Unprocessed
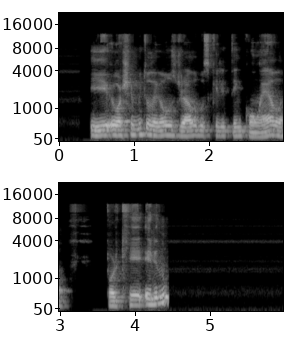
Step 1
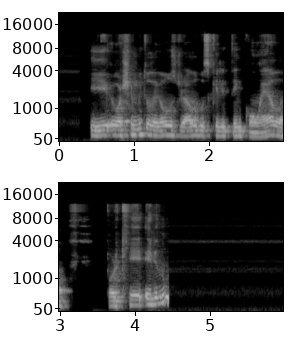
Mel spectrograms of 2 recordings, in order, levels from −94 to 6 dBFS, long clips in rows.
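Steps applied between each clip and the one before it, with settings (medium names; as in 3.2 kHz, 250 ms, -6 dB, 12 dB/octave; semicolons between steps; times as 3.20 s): reverse; compression 5:1, threshold -35 dBFS, peak gain reduction 12.5 dB; reverse; spectral noise reduction 6 dB; trim +6.5 dB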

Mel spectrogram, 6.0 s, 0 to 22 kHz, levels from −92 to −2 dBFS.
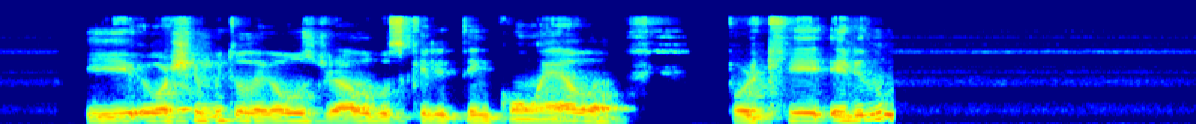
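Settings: bass shelf 140 Hz -8 dB; level rider gain up to 4.5 dB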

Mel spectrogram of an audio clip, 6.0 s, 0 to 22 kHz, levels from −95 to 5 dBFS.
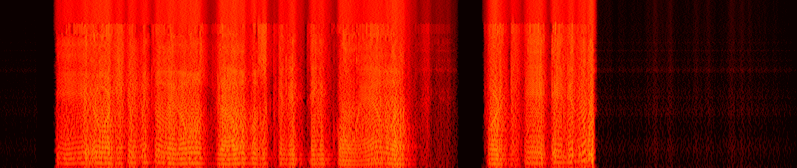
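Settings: spectral contrast reduction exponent 0.12; trim -1.5 dB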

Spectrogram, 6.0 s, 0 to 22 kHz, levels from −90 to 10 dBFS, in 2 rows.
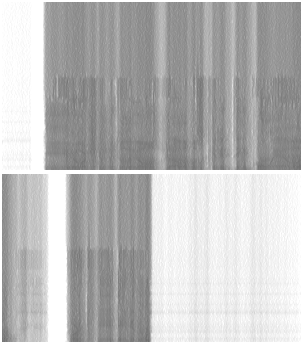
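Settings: peak limiter -18 dBFS, peak gain reduction 5.5 dB; trim +3 dB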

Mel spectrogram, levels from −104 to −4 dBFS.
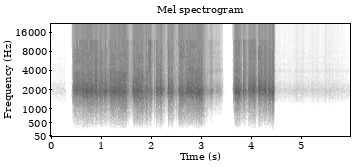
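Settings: ladder high-pass 1.7 kHz, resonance 65%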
